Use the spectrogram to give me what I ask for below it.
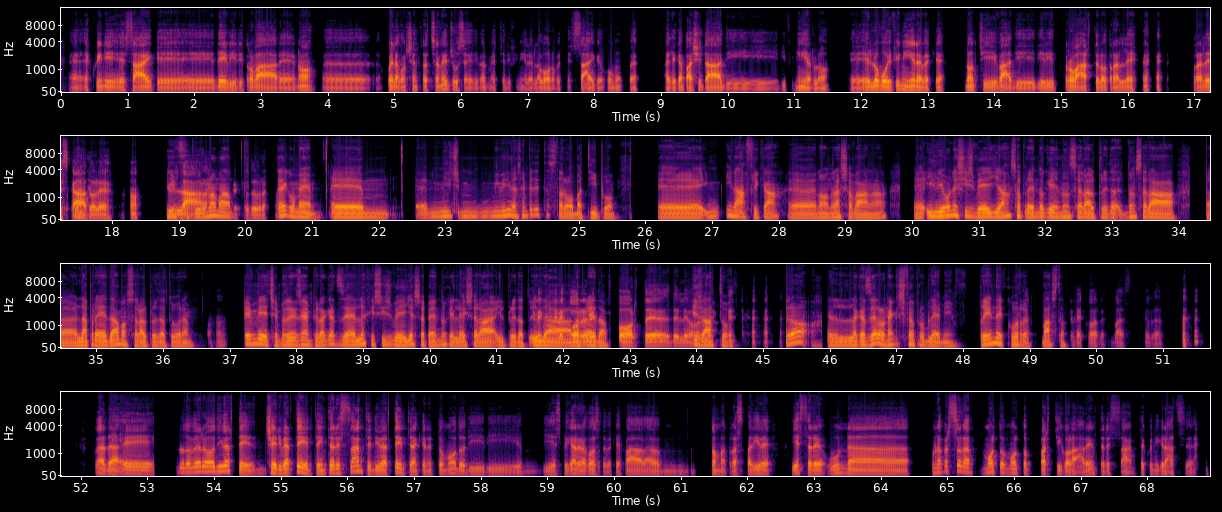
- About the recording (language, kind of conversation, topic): Italian, podcast, Dove trovi ispirazione quando ti senti bloccato?
- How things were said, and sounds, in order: chuckle; inhale; laughing while speaking: "no, più in là in futuro"; "sapendo" said as "saprendo"; tapping; chuckle; unintelligible speech; chuckle; "stato" said as "tato"; "cioè" said as "ceh"; laughing while speaking: "grazie"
